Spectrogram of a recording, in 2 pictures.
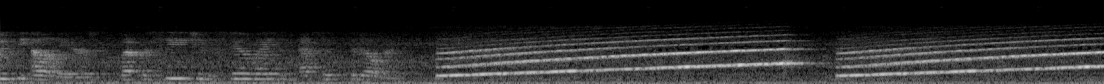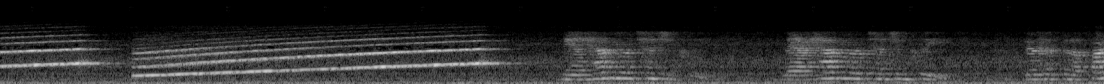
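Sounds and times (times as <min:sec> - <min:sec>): fire alarm whoop tone: 0:04.4 - 0:16.2.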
